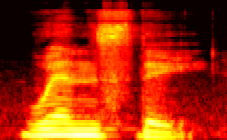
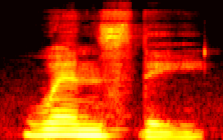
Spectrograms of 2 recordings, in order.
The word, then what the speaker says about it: Wednesday: Pengucapan kata ini adalah Wednesday. Wednesday. Jadi, D-nya tidak kedengaran.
